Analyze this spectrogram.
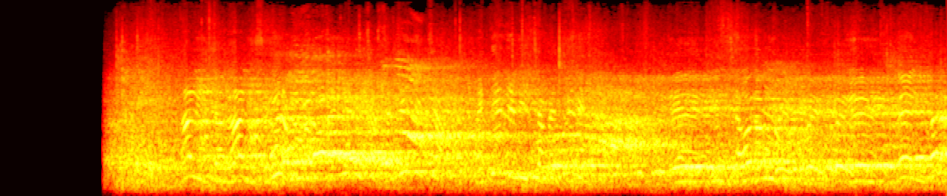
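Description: Spectators shout and cheer in an echoing indoor hall.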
